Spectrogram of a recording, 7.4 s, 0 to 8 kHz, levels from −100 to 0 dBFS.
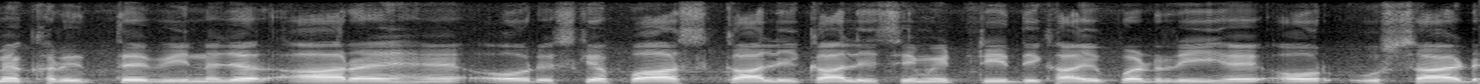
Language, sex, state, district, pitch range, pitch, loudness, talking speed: Hindi, male, Uttar Pradesh, Muzaffarnagar, 125-135 Hz, 130 Hz, -16 LUFS, 170 wpm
